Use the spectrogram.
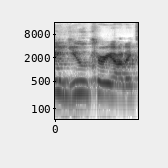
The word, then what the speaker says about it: eukaryotic: those okay so a eukaryotic cell eukaryotic you have eukaryotic cells it literally has you in this pronunciation there okay a eukaryotic cell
